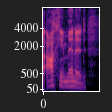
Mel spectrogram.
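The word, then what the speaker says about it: Achaemenid: are in the region it's also called the akhmanid right right or akamenid there we go i'll say it right in a minute the achimenid empire and it's also just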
